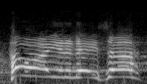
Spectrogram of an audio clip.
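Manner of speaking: a beaming doorman calling out hello; cheerful security guard. Acted. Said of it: "I hear [name]".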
